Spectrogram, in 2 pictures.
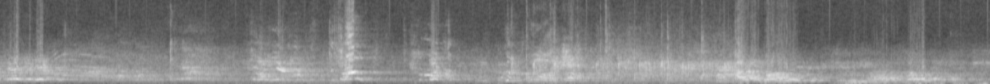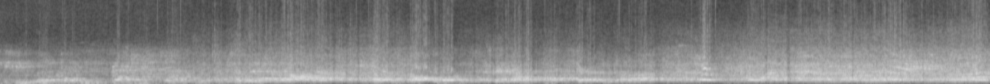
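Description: A crowd chatters and murmurs in a large echoing hall.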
